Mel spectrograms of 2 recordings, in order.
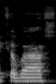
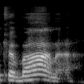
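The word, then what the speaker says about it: Kavanagh: I bought that book from her, and that's by Shelly Kavas too. No, Shelly Kavana. Is it Shelly Kavana? I've been saying her name wrong all this time. Oh my gosh, yes, it's Shelly Kavana.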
